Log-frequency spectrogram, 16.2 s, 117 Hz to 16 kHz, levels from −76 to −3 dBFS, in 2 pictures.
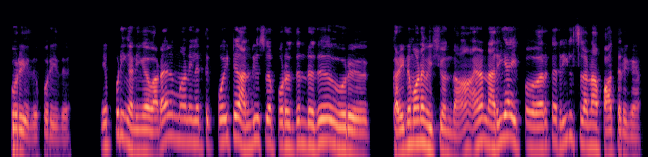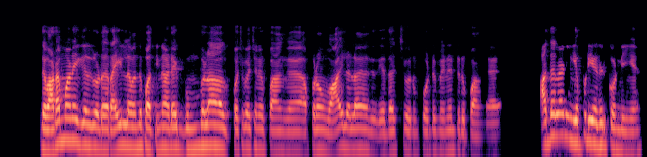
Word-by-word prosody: புரியுது, 140 -7 -1
புரியுது. 105 -4 -8 0.5
எப்பிடிங்க 190 +2 -3
நீங்க 140 0 +1
வட 130 - +2 0.2
மாநிலத்துக்கு 190 -3 -4
போயிட்டு 195 +2 +1
அன்ட் 160 +3 -1
ரிசவர்டுல 190 -2 -2
போறதுன்றது 170 +1 0 0.3
ஒரு 145 -2 +3 0.5
கடினமான 175 +6 +3
விஷயம் 140 -2 -5
தான். - - -2
ஆனா, 190 +3 +2
நிறைய 190 +8 +2
இப்போ 170 -1 -8
வரைக்கும் 165 +3 -1
ரீல்ஸ்ல 190 -3 -3
நான் 160 0 +1
பார்த்து 135 0 -1
இருக்கிறேன். 110 -3 -8 0.6
இந்த 145 - +3
வடமாநிலங்களோட 170 -3 +4
ரயில் 155 +2 +2
வந்து 160 0 -2
பார்த்தீங்கன்னா, 150 0 +3
அப்பிடியே 150 -1 0
கும்பலா 165 +3 +2 0.2
கொசகொசன்னு 150 +1 -4
இருப்பாங்க. 135 -1 -3 0.2
அப்புறம் 140 +1 -2
வாயில 150 +4 +2
எல்லாம் 140 -4 -1
ஏதாச்சும் 130 +1 -5
ஒன்னு 125 -1 -17
போட்டு 130 0 -7
மென்னுட்டு 135 0 -8
இருப்பாங்க. 115 -2 -6 0.7
அதெல்லாம் 225 0 +2
நீங்க 190 -2 +3
எப்பிடி 185 +1 +3
எதிர்கொண்டீங்க? 140 -6 -3
155 Hz, 160 wpm, -22 LUFS, 135-180 Hz, 0.7 s, வடமாநிலங்களோட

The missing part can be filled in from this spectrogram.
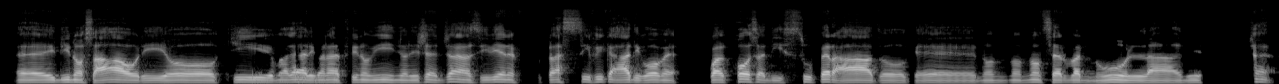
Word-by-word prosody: ehm, 105 0 +2
i 105 - +1
dinosauri 100 -2 +2
o 100 -2 +2
chi 105 -1 -1
magari 105 0 +1
con 105 0 -2
altri 105 0 -1
nomignoli, 100 -2 -2
cioè 110 -1 -2
già 115 0 +1
si 105 +2 -8
viene 110 -2 0
f - - -27 0.2
classificati 110 -1 -1
come 100 -1 0 0.2
qualcosa 105 +2 +2
di 95 -1 -8
superato, 95 -5 +1
che 90 -1 -4
non 90 +1 -8
non 95 0 -7
non 110 +2 -1
serve 100 0 0
a 100 - +3
nulla, 95 0 +1
di 95 +2 -4 0.5
cioè, - - -6
100 Hz, 130 wpm, -24 LUFS, 95-105 Hz, 0.5 s, a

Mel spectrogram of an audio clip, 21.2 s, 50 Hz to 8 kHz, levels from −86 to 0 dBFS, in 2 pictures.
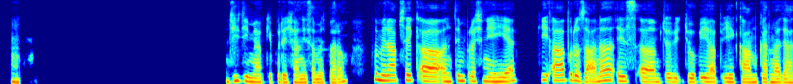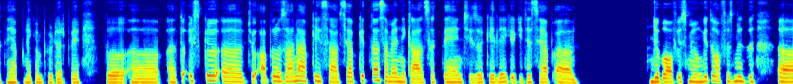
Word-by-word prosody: हुँ। 135 -3 +1 2.8
जी, 175 - +2
जी, 165 -2 0
मैं 135 -2 +2
आपकी 130 0 -5
परेशानी 120 -2 -1
समझ 115 -2 -2
पा 115 - -1
रहा 115 - -2
हूँ। 160 - -3 0.3
तो 215 - +2
मेरा 185 -2 +5
आपसे 185 +1 0
एक 185 - -6
अ, - - +4 0.2
अंतिम 150 +4 +2
प्रश्न 160 -1 -2
यही 145 0 +3
है 150 +4 +2 0.3
कि 195 -3 -2
आप 190 +2 +3
रोज़ाना 175 +2 +3
इस 165 0 +1
अ, 140 -2 +3
जो 140 - -1
भी 135 -1 -2
जो 135 -1 +1
भी 145 +2 +1
आप - - -4
ये 135 -1 +1
काम 125 0 +1
करना 130 -1 +1
चाहते 120 0 -2
हैं 115 - +1
अपने 120 +1 -4
कंप्यूटर 120 -1 -4
पे, 120 0 -2
तो 120 -1 -2
अ 120 0 -1 0.2
अ, - - 0
तो - - -1
इसक 170 +3 -2
अ, 150 -5 +2
जो - - +2
आप 150 - -2
रोज़ाना 155 +1 +3
आपके 165 +1 0
हिसाब 140 -5 0
से 155 - -1
आप 150 - -2
कितना 190 +2 +2
समय 150 -2 +2
निकाल 125 -3 +1
सकते 125 +1 -5
हैं 125 0 +1
इन 125 - 0
चीज़ों 125 +1 -2
के 125 - 0
लिए? 130 +3 0
क्योंकि 135 -2 -5
जैसे 125 +1 -3
आप 125 - -1
अ, 120 -3 +3 1.1
जब 145 -1 +4
ऑफ़िस 135 +2 +3
में 150 - +2
होंगे, 140 +2 +2
तो 165 +1 -1
ऑफ़िस 150 0 -4
में 160 0 +3
द 150 - 0 0.3
अ 150 - +2
140 Hz, 205 wpm, -22 LUFS, 125-160 Hz, 2.8 s, मेरा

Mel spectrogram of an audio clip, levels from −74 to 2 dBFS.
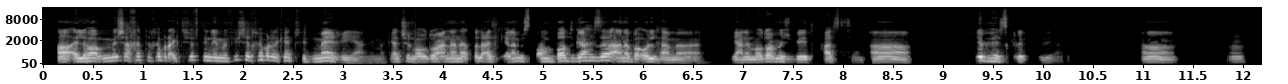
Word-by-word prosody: آه. - - +6
اللي 145 +1 +6
هو 155 - +6
مش 180 +6 0
أخدت 190 +1 -4
الخبرة 190 +3 -2
اكتشفت 195 0 -6
إن 175 -3 +2
ما 155 -1 0
فيش 205 +6 -10
الخبرة 205 +1 0
اللي 185 -3 0
كانت 170 -1 -3
في 140 - -7
دماغي 135 -5 +1
يعني. 100 -2 -12
ما 100 0 -20
كانش 135 +4 -6
الموضوع 130 +1 +1
إن 135 +2 -1
أنا 140 - +2
طلع - - -1
الكلام 135 +1 -3
اسطمبات 145 +1 +1
جاهزة 175 +3 +4
أنا 150 - +2
باقولها 135 -5 +2
ما 110 -1 -5 0.3
يعني 120 0 -1
الموضوع 120 +5 +2
مش 135 -3 0
بيتحسّن 120 -2 -3
آه. 120 -3 0 0.7
شِبه 150 -6 +6
script 130 0 -5
دي 105 +1 -16 0.9
.آه. 120 -2 -3 0.5
آه. 125 +1 -12
135 Hz, 185 wpm, -22 LUFS, 120-160 Hz, 0.9 s, آه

